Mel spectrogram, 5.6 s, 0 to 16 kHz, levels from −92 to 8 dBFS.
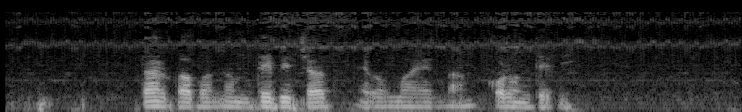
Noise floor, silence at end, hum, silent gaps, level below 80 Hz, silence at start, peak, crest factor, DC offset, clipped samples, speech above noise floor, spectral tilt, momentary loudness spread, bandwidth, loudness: -56 dBFS; 1.25 s; none; none; -48 dBFS; 0.25 s; -8 dBFS; 22 dB; under 0.1%; under 0.1%; 30 dB; -8 dB/octave; 18 LU; 11.5 kHz; -27 LUFS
